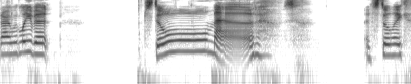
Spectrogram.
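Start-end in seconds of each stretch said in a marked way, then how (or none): 2.1-6.1 loud, very drawn-out "still mad"; real lingering anger. Real, not acted. Streamer still upset after stopping the game, real frustration. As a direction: stretch it out loudly, sulking. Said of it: "genuinely upset".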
